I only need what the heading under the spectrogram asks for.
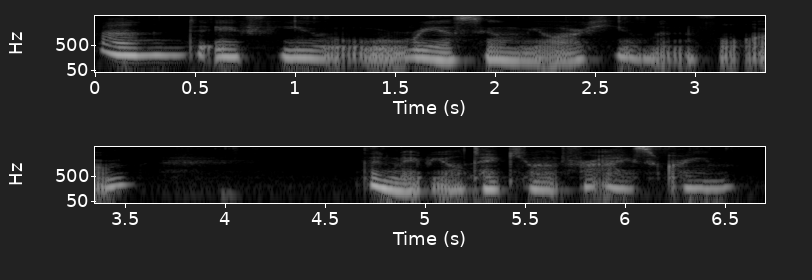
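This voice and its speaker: Woman acting a soft, breathy, unhurried witch. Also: low-pitched, expressive, exaggerated voice. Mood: amused, coaxing. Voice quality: soft, breathy, often slipping into whispers. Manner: unhurried, gently teasing, with soft chuckles. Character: wry, affectionate young witch soothing her werewolf familiar. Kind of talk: ASMR audio roleplay, intimate close-up delivery.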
